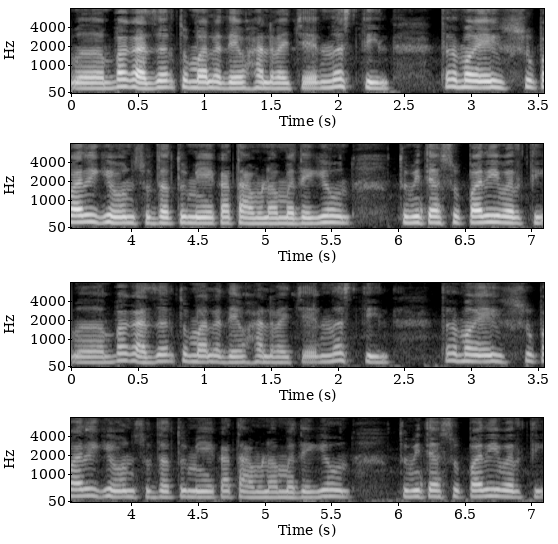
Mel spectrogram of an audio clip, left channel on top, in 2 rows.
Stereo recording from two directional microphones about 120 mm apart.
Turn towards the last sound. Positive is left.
turn(degrees=45)  # may be behind; listen again after turning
